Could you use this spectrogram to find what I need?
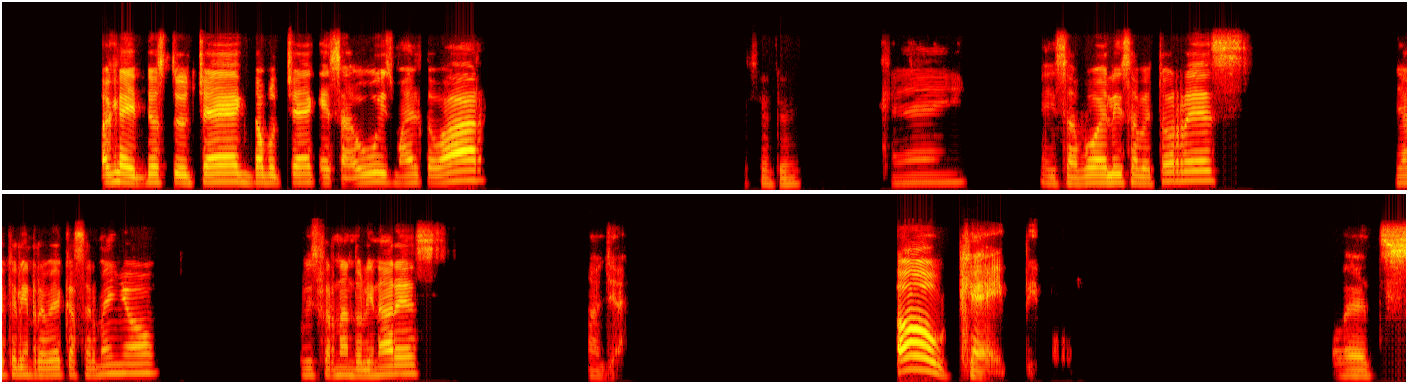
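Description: A man speaks with animation over an online call, in bursts with pauses.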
